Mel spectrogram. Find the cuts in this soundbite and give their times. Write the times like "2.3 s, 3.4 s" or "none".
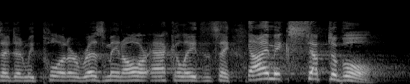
2.5 s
